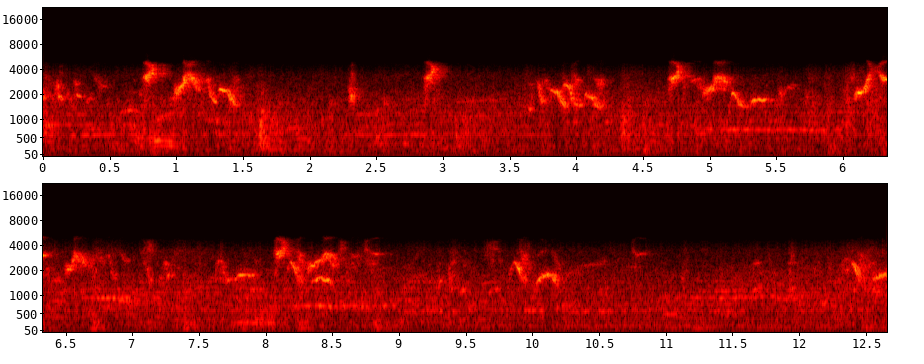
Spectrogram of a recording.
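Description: Red-whiskered bulbul singing: short, chirpy phrases of quick whistled notes that swoop up and down, repeated every second or two.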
